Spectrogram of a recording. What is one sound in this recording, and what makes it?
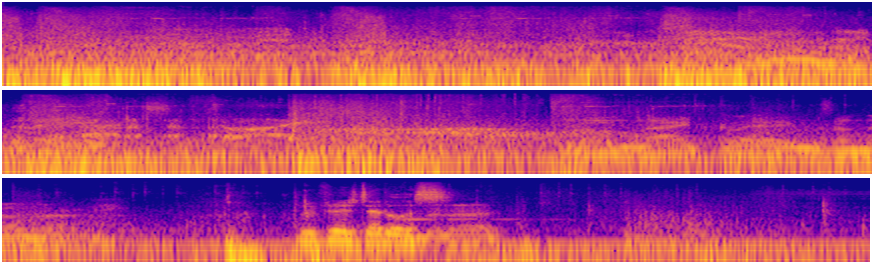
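Game spells whoosh and crackle.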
